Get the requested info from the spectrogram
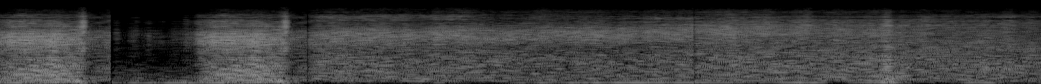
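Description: Small firework fountain hissing as it sprays sparks: two loud bursts of hiss in the first three seconds, then a steady hiss with a low hum underneath.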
